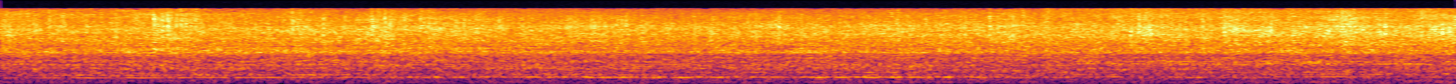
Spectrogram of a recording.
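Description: Small electric motor of an N scale model train locomotive running as it climbs a helix: a faint steady hum, a little stronger a few seconds in, over a steady hiss.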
